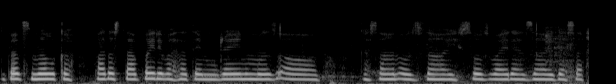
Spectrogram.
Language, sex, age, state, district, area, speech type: Kashmiri, female, 18-30, Jammu and Kashmir, Bandipora, rural, spontaneous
